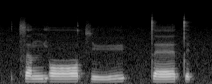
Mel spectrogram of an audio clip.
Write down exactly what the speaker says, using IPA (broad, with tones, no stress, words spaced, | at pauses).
t͡sɐ˨˧ŋjɔː˨˧t͡syː˨˥ | t̪ɛː˨˧t̪ɪ˨˥k̚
